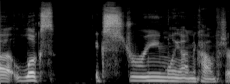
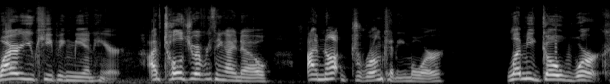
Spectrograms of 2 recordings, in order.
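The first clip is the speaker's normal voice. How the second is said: furious, angry, railing rant; 4 semitones higher than usual. A character still railing against Concord: rail angrily. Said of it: "still just railing against Concord".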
